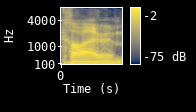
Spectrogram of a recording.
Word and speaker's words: Kyran: It's pronounced Kyron, but he was that was the closest I had.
